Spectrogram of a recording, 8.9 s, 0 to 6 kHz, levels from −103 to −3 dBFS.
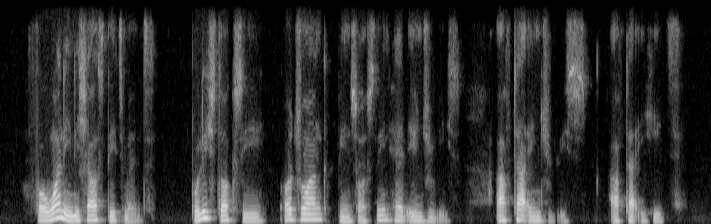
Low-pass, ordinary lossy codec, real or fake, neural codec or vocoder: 5.4 kHz; Opus, 32 kbps; real; none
